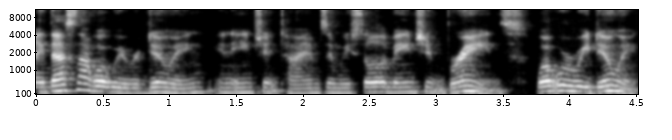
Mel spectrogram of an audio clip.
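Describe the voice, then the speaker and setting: A woman talks in a Northern California accent at a medium pitch. Her intonation stays fairly even. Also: fairly quick pace. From Northern California, Sacramento. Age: 30s. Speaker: professional musician. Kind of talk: casual chat.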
